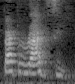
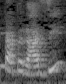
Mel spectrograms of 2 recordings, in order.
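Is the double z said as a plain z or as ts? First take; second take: ts; z. First: The double z is said as ts. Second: The double z is said as a plain z. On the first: The speaker calls it right. "there is additional sound of T here after R" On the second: The speaker calls it wrong. "it will not be paparazzi"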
